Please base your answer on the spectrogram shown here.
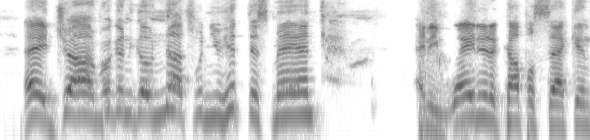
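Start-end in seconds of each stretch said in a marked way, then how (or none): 0.2-2.4 put-on rowdy heckling yell, high-pitched. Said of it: "dumb things that are yelled at you".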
